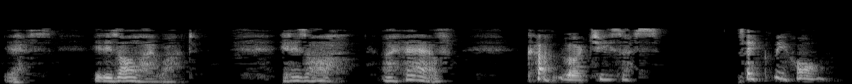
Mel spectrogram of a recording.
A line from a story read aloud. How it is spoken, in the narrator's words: wife, in a feeble, though clear voice, said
